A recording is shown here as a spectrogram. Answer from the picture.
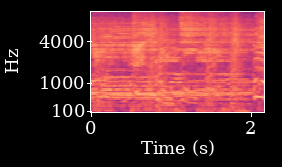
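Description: Live rock band playing, with a steady repeating bass line under the guitar and other instruments.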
